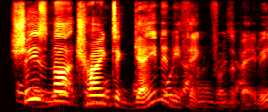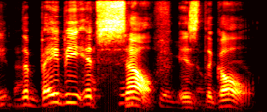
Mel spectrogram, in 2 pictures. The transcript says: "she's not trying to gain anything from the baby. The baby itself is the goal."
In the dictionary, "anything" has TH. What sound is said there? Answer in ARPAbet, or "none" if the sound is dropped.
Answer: TH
